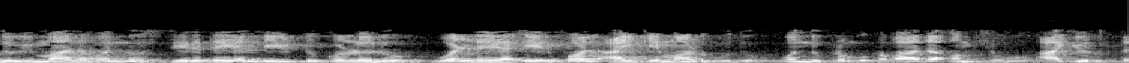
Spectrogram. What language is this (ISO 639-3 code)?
kan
